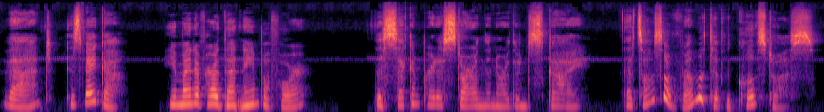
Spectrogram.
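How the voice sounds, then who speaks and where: A young woman playing a nerdy, nervous, tender girlfriend in an intimate stargazing roleplay audio, speaking softly and often near a whisper as she gently rambles. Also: on the high side, expressive, normal speed, husky. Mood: gently enthusiastic. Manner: rambling, gently explaining, hesitant. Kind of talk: intimate roleplay audio, scripted to sound spontaneous.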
